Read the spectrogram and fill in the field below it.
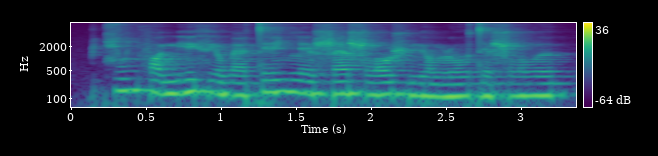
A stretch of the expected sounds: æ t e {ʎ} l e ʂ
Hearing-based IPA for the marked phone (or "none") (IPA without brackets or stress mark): ʎ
